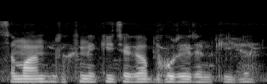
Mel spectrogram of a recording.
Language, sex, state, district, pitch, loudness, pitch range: Hindi, male, Arunachal Pradesh, Lower Dibang Valley, 130 Hz, -20 LUFS, 120-130 Hz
